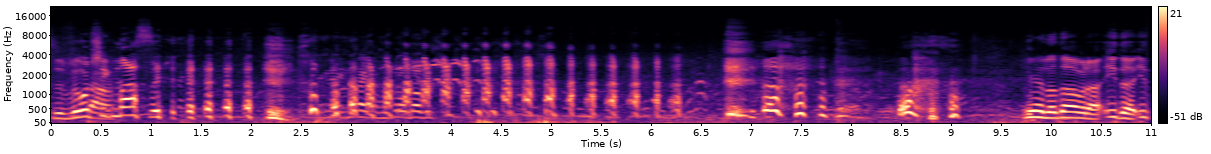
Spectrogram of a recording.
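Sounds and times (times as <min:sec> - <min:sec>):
voices talking: 0:00.0 - 0:11.0
man laughing heartily: 0:01.2 - 0:06.3.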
